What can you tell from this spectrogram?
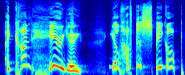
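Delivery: put-on slow, high-pitched old woman calling back; hard-of-hearing neighbour. A narrator's reading. Deaf neighbour answering the boy's challenge, slow calling. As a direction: call out slowly in a high voice, straining to hear.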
